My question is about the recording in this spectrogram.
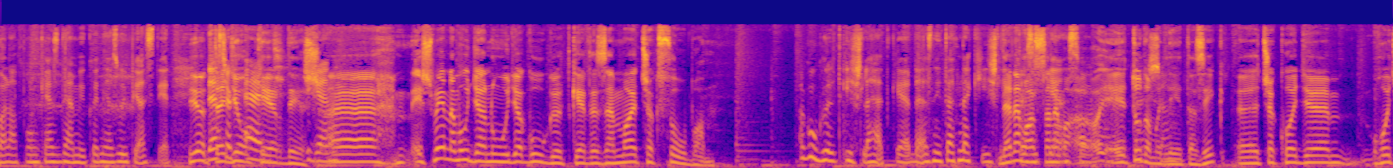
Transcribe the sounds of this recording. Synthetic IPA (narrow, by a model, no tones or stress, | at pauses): ɒlɒpo̞ŋkɛzd̪ɛlmyːkød̪niɒzuːjpijɒt̪st̪ḛrt̪jøt̪ːɛɟjoːkeːrd̪eːʃnøḛːʃmeːrnɛmuɟɒnuːɟɒɡuːɡylt̪keːrd̪ɛzɛmːɒjt̪̚t͡ʃɒksoːbɒ̰n | ɒɡuːɡylt̪iʃlɛɦɛt̪keːrd̪ɛznit̪æːt̪nɛkʰiːʃld̪ɛnɛmɒsit̪hɒɛment̪ud̪omhoɟleːt̪ɛzikːt͡ʃɒkho̞ɟ | ɦo̞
